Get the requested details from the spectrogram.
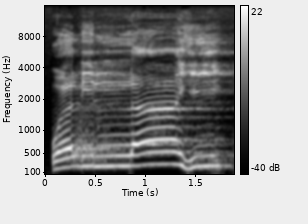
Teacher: lam jalalah yang didahului kasr kita baca tarkik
